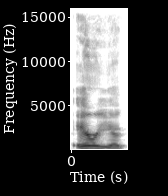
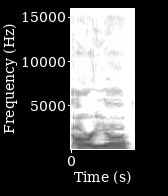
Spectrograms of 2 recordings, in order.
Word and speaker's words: Aria: it's just on the area a r i a I think that's how you pronounce it or maybe Arya but anyway it's coming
